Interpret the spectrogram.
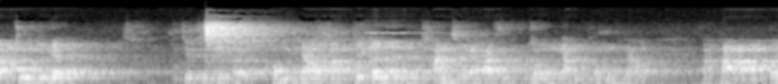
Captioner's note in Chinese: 冷气机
